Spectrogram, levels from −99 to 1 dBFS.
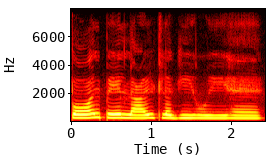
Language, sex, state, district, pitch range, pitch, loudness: Hindi, female, Jharkhand, Ranchi, 220-255 Hz, 230 Hz, -16 LUFS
